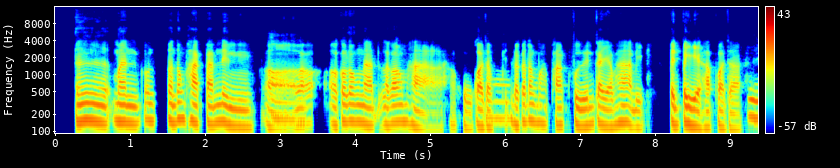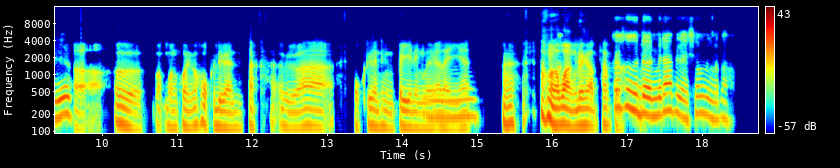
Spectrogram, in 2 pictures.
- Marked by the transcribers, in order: laughing while speaking: "ต้องระวัง"
- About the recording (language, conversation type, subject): Thai, unstructured, คุณชอบทำกิจกรรมอะไรในเวลาว่างมากที่สุด?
